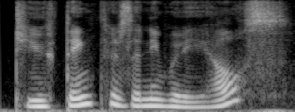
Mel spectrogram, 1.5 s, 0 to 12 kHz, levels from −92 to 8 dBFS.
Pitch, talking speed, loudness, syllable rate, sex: 205 Hz, 285 wpm, -15 LUFS, 8.3 syllables/s, female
